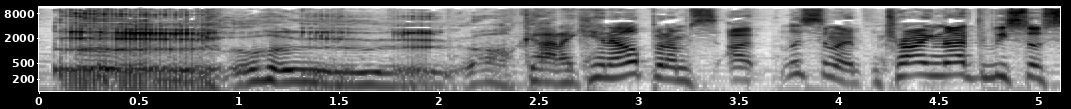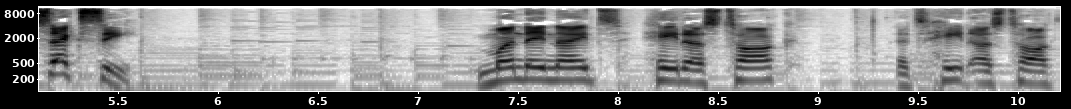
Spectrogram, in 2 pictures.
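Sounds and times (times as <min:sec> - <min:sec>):
loud drawn-out voiced burp: 0:00.0 - 0:02.2
speech: 0:01.1 - 0:01.5, 0:02.2 - 0:05.7, 0:07.3 - 0:10.1.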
